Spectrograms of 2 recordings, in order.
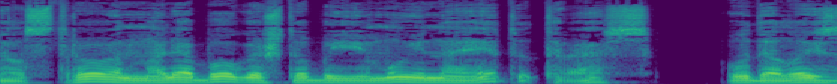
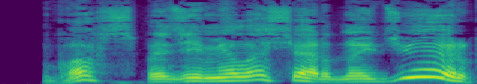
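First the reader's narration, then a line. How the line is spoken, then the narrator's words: Exclamation. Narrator (Russian): воскликнул Лонгстаф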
